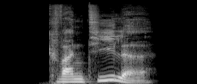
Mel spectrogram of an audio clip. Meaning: nominative/accusative/genitive plural of Quantil
- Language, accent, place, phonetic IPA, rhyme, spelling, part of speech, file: German, Germany, Berlin, [kvanˈtiːlə], -iːlə, Quantile, noun, De-Quantile.ogg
